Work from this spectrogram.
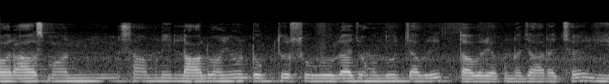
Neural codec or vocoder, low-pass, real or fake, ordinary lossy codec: none; 7.2 kHz; real; none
